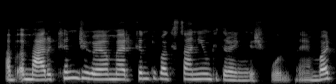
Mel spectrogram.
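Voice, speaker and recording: Woman, English tutor, fairly high voice, checks in often, dull dry call audio. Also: fast, gravelly, no room sound. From Pakistan. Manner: explains step by step, checks in often. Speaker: English teacher. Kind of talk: online class lecture. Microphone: video call.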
